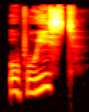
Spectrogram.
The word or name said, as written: oboist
